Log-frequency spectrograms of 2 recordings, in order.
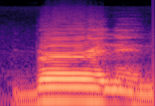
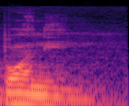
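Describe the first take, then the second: First: The vowel is said with a long R sound. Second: The vowel is said without a long R sound. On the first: The speaker calls it right. "can also give us the long R sound" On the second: The speaker calls it wrong. "Your food is not"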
